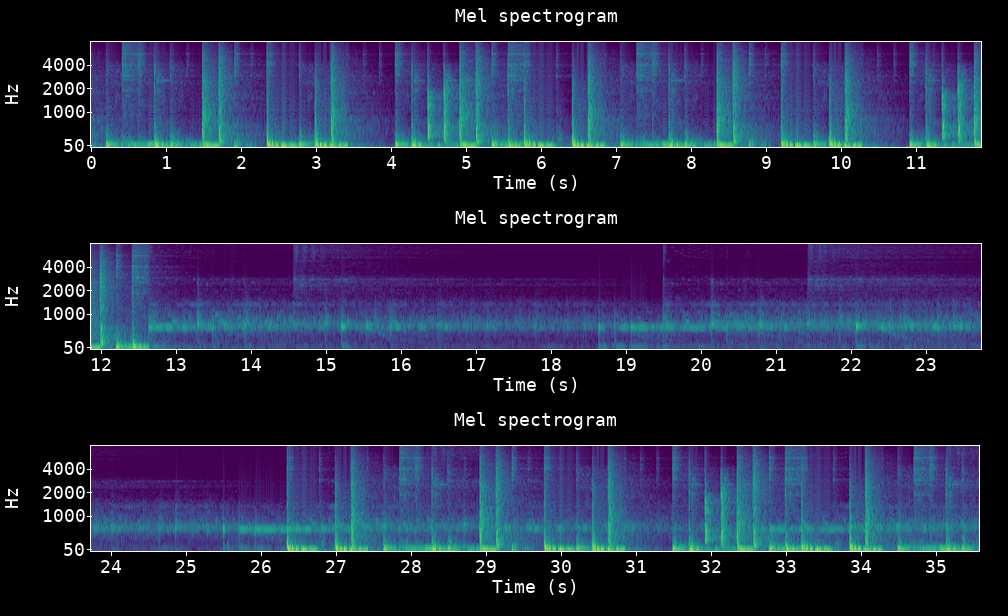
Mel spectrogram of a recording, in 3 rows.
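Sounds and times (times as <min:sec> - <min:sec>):
rhythm track: 0:00.0 - 0:15.9, 0:26.4 - 0:35.5.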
